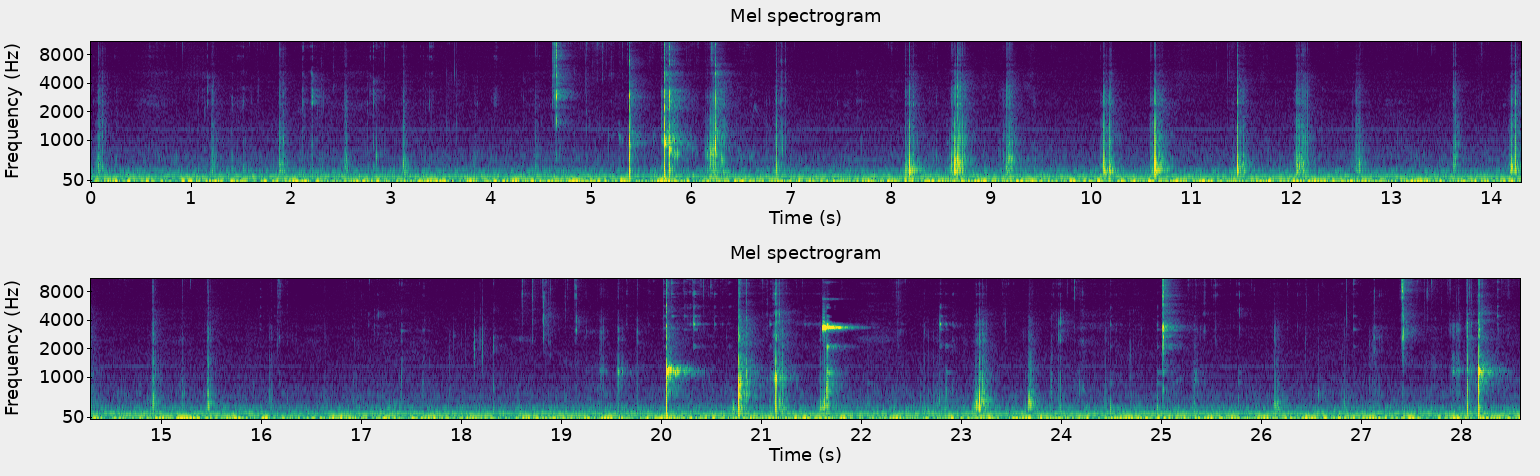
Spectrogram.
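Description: Close-miked chewing of chunks of edible clay: irregular crisp crunches, about one or two a second, with a few louder bites about a fifth of the way in and again about two thirds through. A steady low hum runs underneath.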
